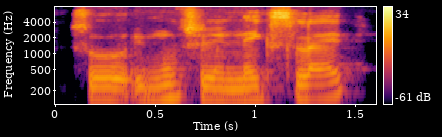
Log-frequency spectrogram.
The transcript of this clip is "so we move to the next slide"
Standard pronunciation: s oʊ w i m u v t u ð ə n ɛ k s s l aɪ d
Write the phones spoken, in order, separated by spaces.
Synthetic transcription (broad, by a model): s oʊ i m u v t u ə n ɛ k s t l aɪ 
